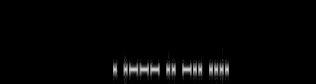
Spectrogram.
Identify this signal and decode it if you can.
Morse code, heard as a keyed tone, about 44 wpm, 700 Hz. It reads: EJIDH
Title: Code Groups - 5 Letters - 45wpm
